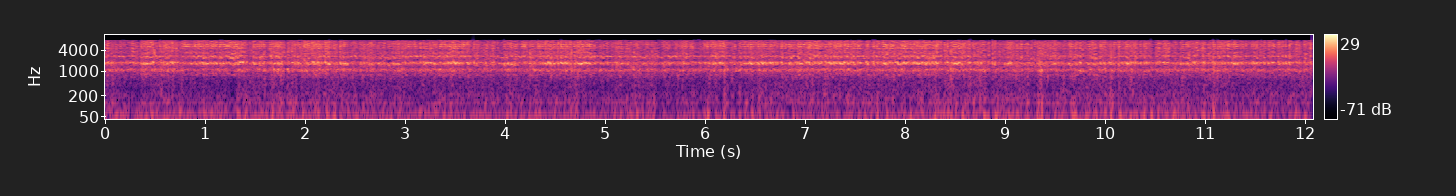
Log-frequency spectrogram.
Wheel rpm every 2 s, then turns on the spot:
230, 220, 230, 230, 230, 230.
none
